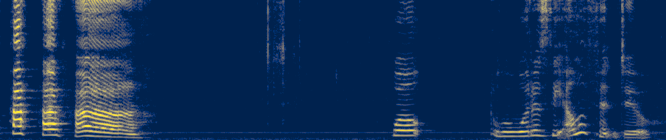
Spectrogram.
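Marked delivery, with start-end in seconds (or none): 0.1-1.4 loud cackling hyena laugh; playful mock hyena cackle. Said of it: "I liked making the noises".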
